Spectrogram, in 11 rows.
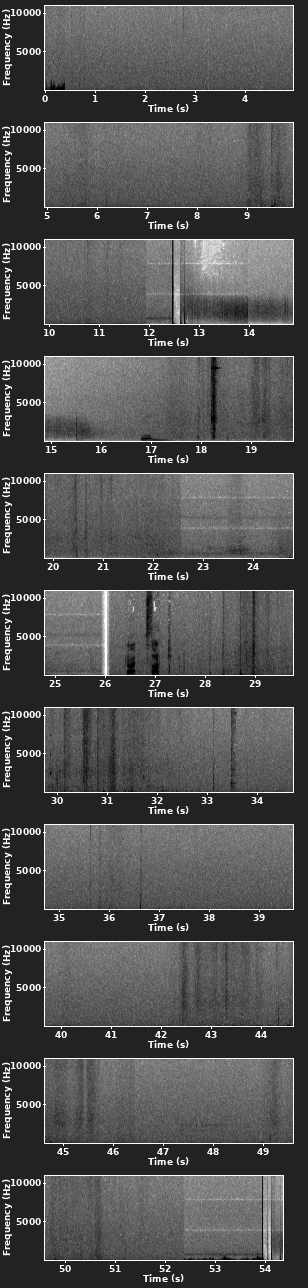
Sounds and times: Silence: 0.1 - 26.8, 31.4 - 54.3.

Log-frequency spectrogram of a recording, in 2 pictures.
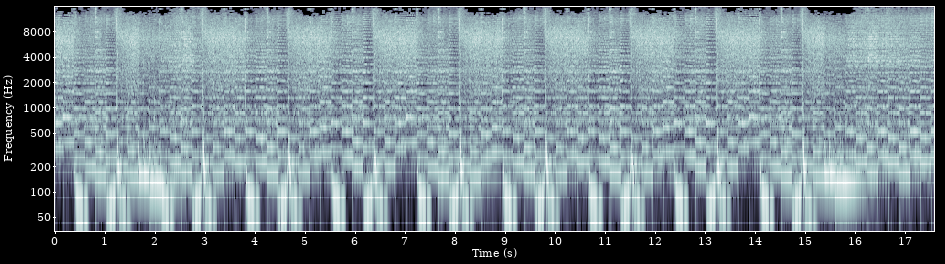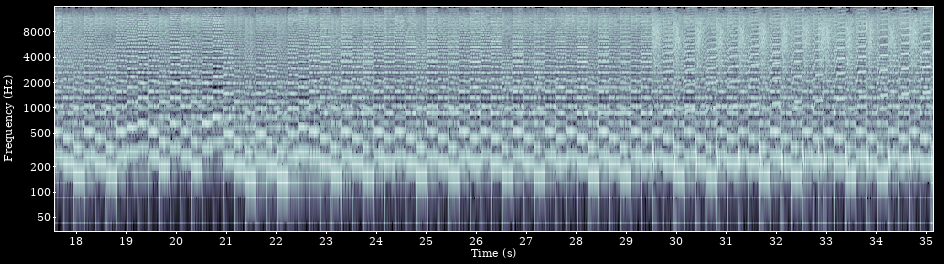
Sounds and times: Dubstep: 0.0 - 35.1.

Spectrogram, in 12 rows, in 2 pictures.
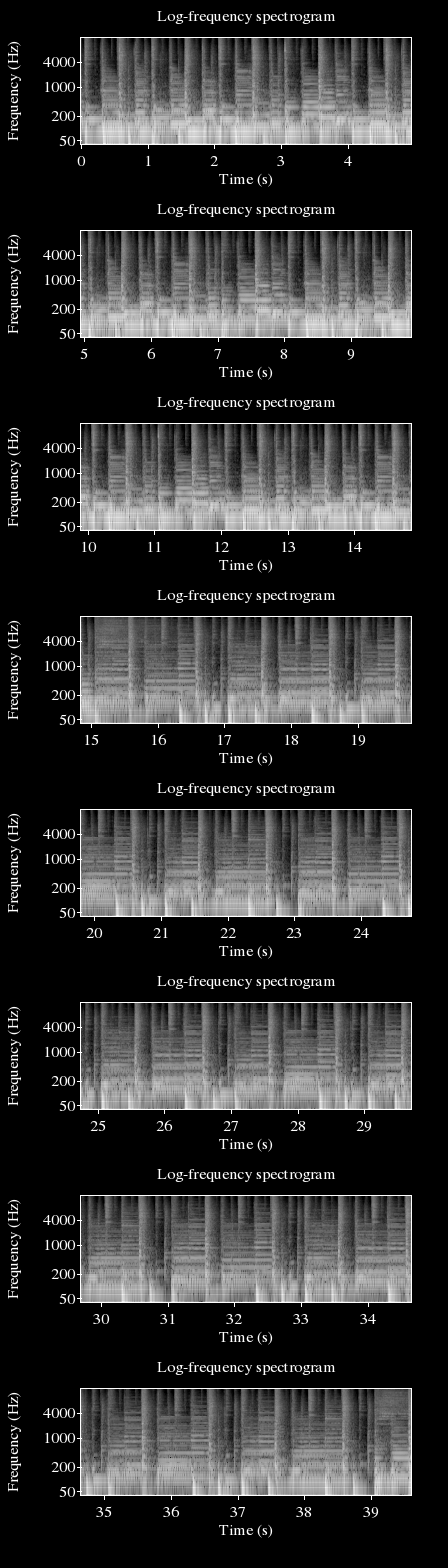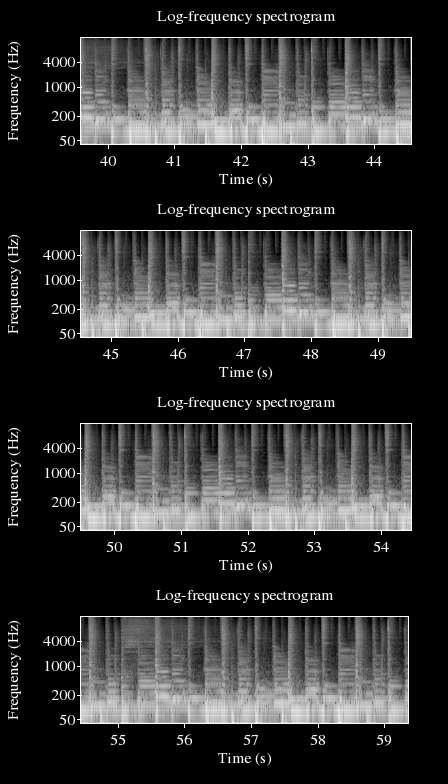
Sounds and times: Music: 0.0 - 59.3.

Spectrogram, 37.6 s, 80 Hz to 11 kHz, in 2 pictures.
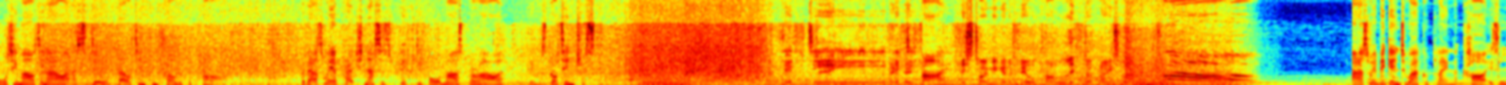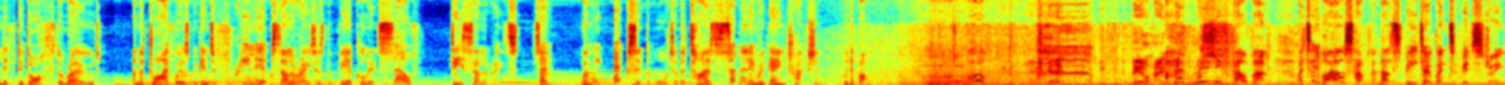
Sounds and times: Music: 0.0 - 37.6.

